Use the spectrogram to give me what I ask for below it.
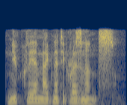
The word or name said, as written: nuclear magnetic resonance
